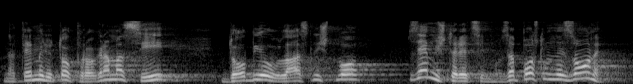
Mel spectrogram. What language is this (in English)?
Croatian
